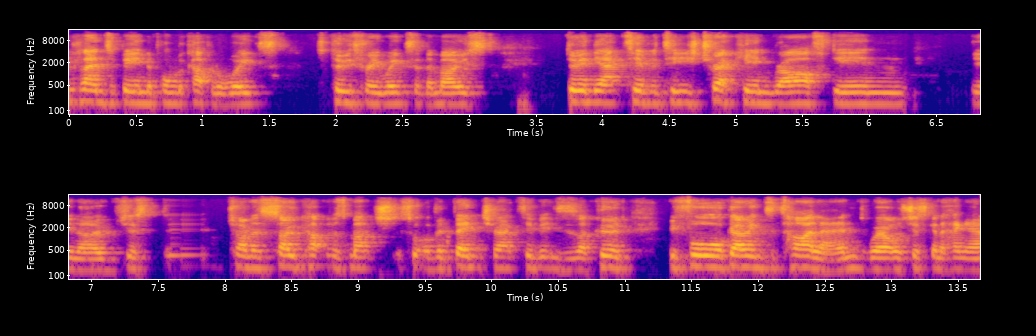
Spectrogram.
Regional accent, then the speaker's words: Dagenham, London, United Kingdom; moved away as an adult; now in Algodonales, Spain; I grew up in Dagenham.

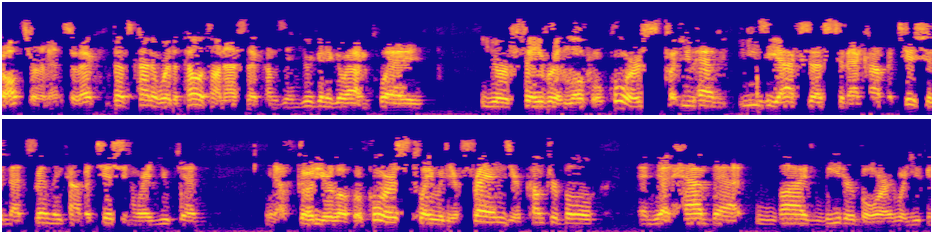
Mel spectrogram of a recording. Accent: Florida, United States; moved away as an adult; also born or lived in Washington, D.C.; So I'm originally from Florida, but me and my two college roommates, we moved up to D.C.

